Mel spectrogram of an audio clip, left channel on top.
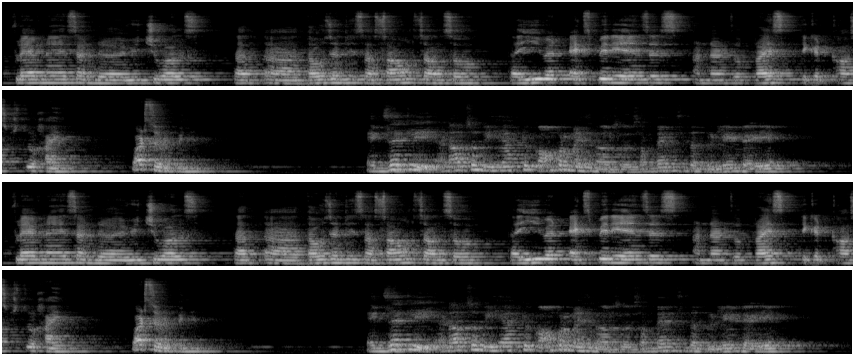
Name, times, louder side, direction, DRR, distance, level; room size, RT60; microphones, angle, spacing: voice 1, 0.1-2.0 2.3-9.3 9.8-10.6, equal, 10° right, 6 dB, 0.9 m, -25 dB
voice 2, 12.2-16.2, equal, 15° left, -6 dB, 1.8 m, -27 dB
13.5 x 7.3 x 3.9 m, 1.2 s
head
